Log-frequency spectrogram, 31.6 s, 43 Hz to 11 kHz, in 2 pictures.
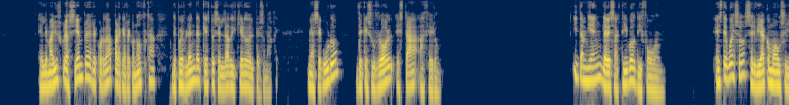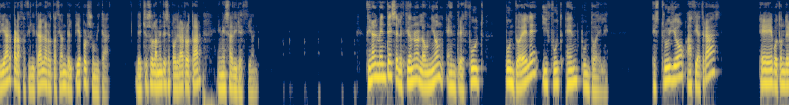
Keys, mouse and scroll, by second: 6.5 click, 12.6-14.3 drag, 16.7-21.1 right drag, 24.7 right click, 29.4 e.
